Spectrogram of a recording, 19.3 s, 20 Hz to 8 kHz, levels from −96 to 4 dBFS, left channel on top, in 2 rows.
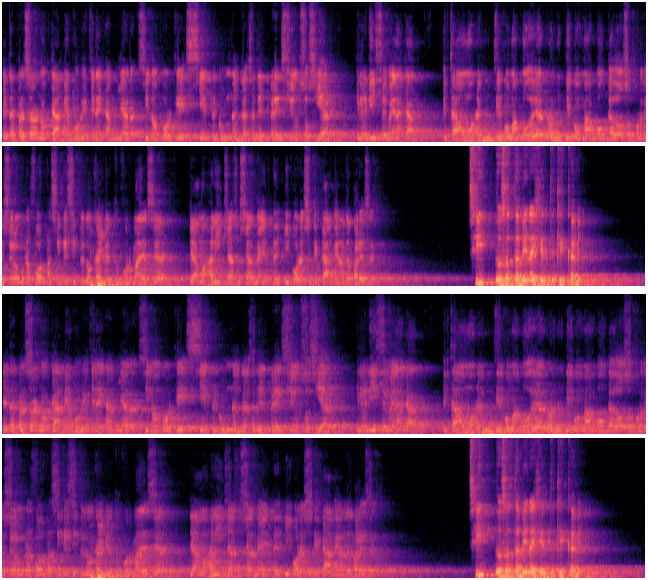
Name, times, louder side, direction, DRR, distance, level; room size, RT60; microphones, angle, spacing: voice 1, 0.0-5.0 5.3-6.3 6.6-12.1 12.5-15.3, left 2 dB, 65° left, 1 dB, 2.8 m, -27 dB
voice 2, 16.7-18.3, left 1 dB, 20° left, 3 dB, 0.7 m, -16 dB
27.0 x 18.5 x 2.3 m, 2.9 s
head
